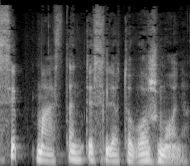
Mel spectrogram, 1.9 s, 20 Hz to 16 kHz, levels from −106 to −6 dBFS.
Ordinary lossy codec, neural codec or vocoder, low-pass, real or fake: MP3, 64 kbps; none; 14.4 kHz; real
